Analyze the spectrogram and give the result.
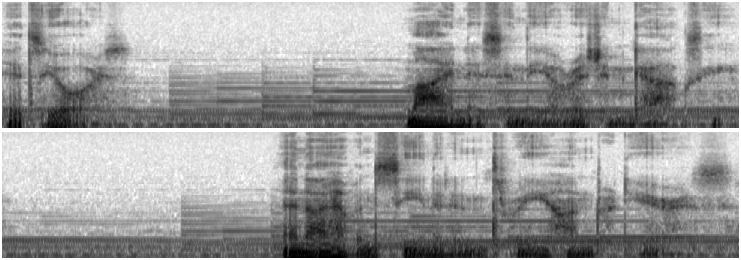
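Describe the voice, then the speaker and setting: A very deep, gravelly, ancient space captain. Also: male voice, level tone, music in the background, exaggerated voice. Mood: cold resolve. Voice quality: gravelly, breathy near-whisper. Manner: slow, solemn, deliberate storytelling. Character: ancient, brooding, homesick spacefaring captain with powers, coldly resolute. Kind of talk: scripted audio roleplay drama.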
